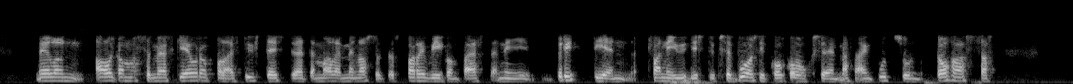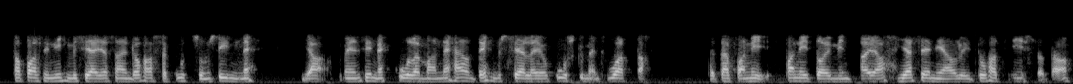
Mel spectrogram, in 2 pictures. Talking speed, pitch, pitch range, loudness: 130 wpm, 145 Hz, 135-155 Hz, -22 LUFS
